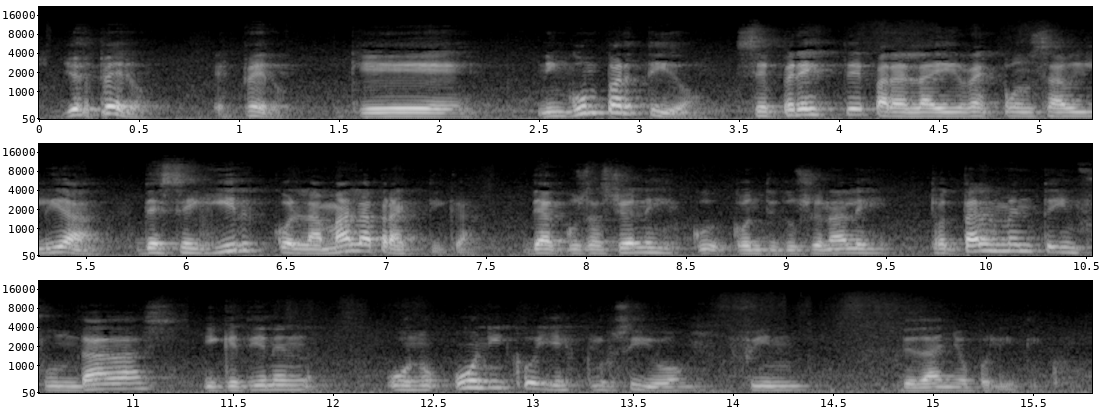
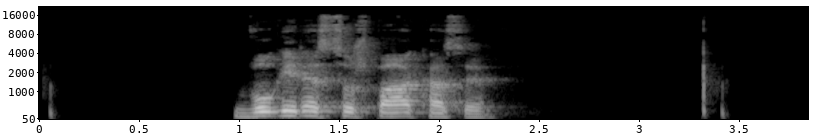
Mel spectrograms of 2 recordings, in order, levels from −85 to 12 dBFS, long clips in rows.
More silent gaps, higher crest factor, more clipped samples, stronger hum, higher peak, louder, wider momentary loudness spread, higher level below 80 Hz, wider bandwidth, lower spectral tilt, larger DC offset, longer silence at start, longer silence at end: neither; about the same, 16 dB vs 18 dB; neither; neither; about the same, -2 dBFS vs -4 dBFS; about the same, -17 LUFS vs -18 LUFS; second, 14 LU vs 24 LU; first, -46 dBFS vs -66 dBFS; second, 10 kHz vs 16 kHz; first, -7.5 dB/octave vs -5 dB/octave; neither; second, 0.1 s vs 1 s; second, 0 s vs 1.6 s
